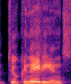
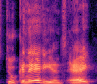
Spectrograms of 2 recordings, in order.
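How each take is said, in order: First: Said in the usual way. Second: Higher, hammed-up Canadian accent with a tagged-on eh; mock Canadian accent. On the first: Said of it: "[name] is now talking to Laura". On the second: Host teasing two Canadian guests, mock Canadian accent. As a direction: tease it like a joking Canadian.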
